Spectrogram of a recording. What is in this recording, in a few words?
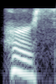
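"hearse", English; noun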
